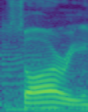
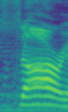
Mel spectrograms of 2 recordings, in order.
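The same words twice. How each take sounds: First: The word is said quietly and flatly. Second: The word is said much more loudly. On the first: The apology is grudging. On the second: The apology is louder but still not sincere.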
